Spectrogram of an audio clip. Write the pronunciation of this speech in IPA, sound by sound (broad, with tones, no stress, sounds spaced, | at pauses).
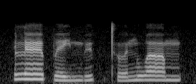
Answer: l ɛː˥ p e˨ j m yː˨˥ p̚ t̪ʰ ɵ˨˥ n w ɐ˥ m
